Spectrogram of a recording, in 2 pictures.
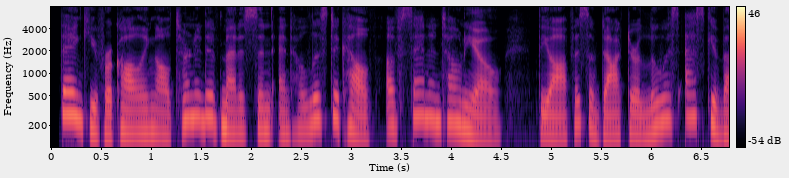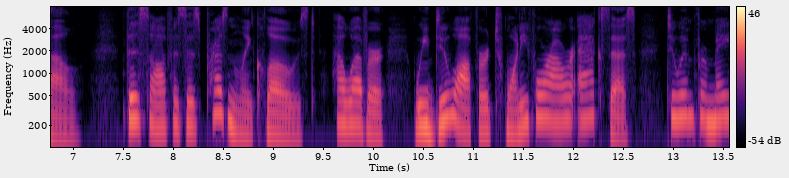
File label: On Hold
